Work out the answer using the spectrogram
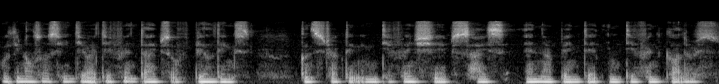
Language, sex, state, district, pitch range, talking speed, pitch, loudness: English, male, Nagaland, Kohima, 115-125 Hz, 175 wpm, 120 Hz, -16 LUFS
